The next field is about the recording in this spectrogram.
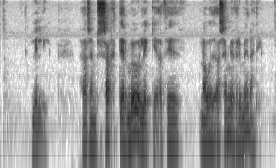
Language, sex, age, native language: Icelandic, male, 40-49, Icelandic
